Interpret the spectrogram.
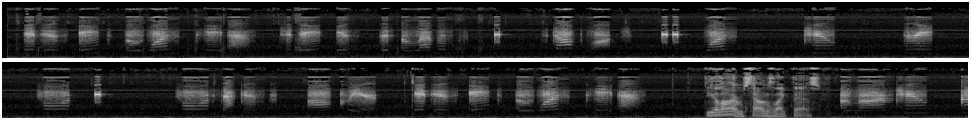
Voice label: deluxe talking watch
